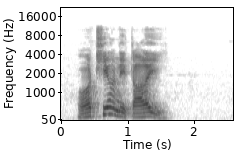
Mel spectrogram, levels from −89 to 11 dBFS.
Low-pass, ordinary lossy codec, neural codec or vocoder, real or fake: 10.8 kHz; Opus, 64 kbps; none; real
